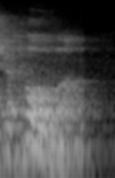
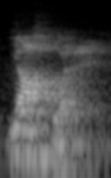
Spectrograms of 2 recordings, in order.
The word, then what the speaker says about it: Yahweh: Now, our parents learned this name as Jehovah. We now are taught to pronounce it Yahweh.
